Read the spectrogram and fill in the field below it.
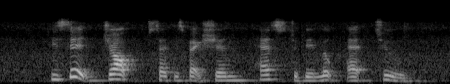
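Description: At 2.99 to 3.03 s, short concealed packet loss: 20 ms of speech went missing and was patched by continuing the prior sound. It is heard as a brief smear and shows as a briefly repeated, smoothed stretch on a spectrogram.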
